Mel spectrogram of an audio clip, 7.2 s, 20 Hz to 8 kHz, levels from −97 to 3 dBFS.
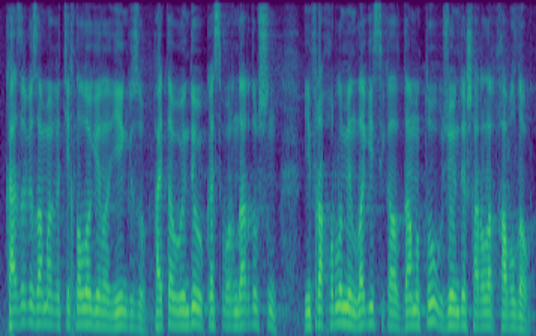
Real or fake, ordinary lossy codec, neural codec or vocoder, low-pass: real; none; none; none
